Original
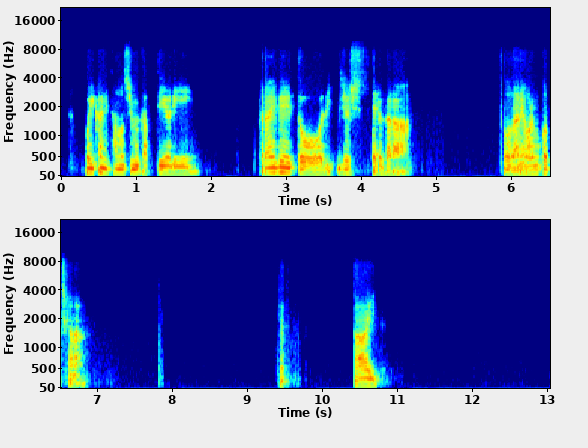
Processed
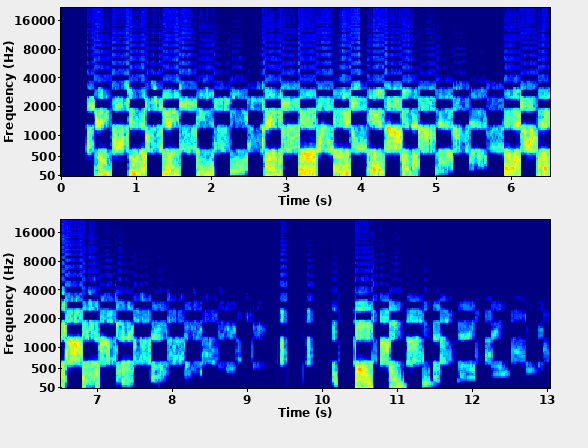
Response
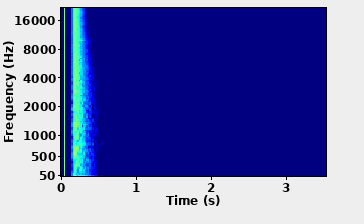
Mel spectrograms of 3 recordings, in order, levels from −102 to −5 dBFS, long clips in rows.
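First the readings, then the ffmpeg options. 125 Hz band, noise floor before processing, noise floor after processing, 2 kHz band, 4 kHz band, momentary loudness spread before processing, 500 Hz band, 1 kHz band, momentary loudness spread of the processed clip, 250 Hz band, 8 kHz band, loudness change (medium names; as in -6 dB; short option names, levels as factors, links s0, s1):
-6.0 dB, under -85 dBFS, under -85 dBFS, -5.0 dB, -6.0 dB, 14 LU, -9.5 dB, -6.0 dB, 19 LU, -13.0 dB, no reading, -10.0 dB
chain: -filter_complex "[0:a]equalizer=f=71:t=o:w=0.43:g=13,asoftclip=type=tanh:threshold=0.0668,highpass=f=170:t=q:w=0.5412,highpass=f=170:t=q:w=1.307,lowpass=f=3100:t=q:w=0.5176,lowpass=f=3100:t=q:w=0.7071,lowpass=f=3100:t=q:w=1.932,afreqshift=-280,lowshelf=f=270:g=-11.5,aeval=exprs='val(0)*gte(abs(val(0)),0.00178)':c=same,agate=range=0.126:threshold=0.00355:ratio=16:detection=peak,acompressor=threshold=0.00501:ratio=2,asplit=2[s0][s1];[s1]asplit=7[s2][s3][s4][s5][s6][s7][s8];[s2]adelay=348,afreqshift=72,volume=0.398[s9];[s3]adelay=696,afreqshift=144,volume=0.224[s10];[s4]adelay=1044,afreqshift=216,volume=0.124[s11];[s5]adelay=1392,afreqshift=288,volume=0.07[s12];[s6]adelay=1740,afreqshift=360,volume=0.0394[s13];[s7]adelay=2088,afreqshift=432,volume=0.0219[s14];[s8]adelay=2436,afreqshift=504,volume=0.0123[s15];[s9][s10][s11][s12][s13][s14][s15]amix=inputs=7:normalize=0[s16];[s0][s16]amix=inputs=2:normalize=0,afftfilt=real='re*gt(sin(2*PI*2.2*pts/sr)*(1-2*mod(floor(b*sr/1024/610),2)),0)':imag='im*gt(sin(2*PI*2.2*pts/sr)*(1-2*mod(floor(b*sr/1024/610),2)),0)':win_size=1024:overlap=0.75,volume=3.16"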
